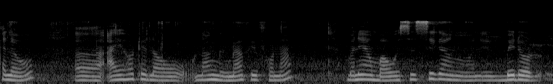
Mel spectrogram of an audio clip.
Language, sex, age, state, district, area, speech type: Bodo, female, 18-30, Assam, Kokrajhar, rural, spontaneous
